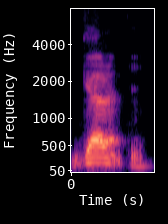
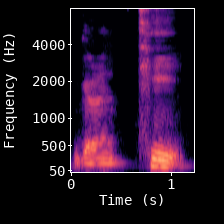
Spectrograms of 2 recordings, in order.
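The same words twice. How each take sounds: First: The last syllable is unstressed with a short vowel. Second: The last syllable is stressed with a long vowel. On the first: The speaker calls it wrong. "if you were to say it this way, that means the last syllable doesn't have the stress anymore" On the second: The speaker calls it right. "the last syllable has the stress. Guarantee. I'm exaggerating it"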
